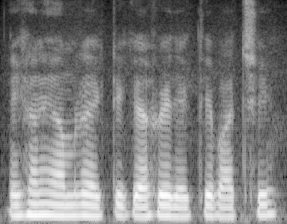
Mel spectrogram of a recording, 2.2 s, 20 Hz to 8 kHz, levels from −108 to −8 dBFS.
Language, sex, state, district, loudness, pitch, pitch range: Bengali, male, West Bengal, Cooch Behar, -15 LUFS, 135 Hz, 130-140 Hz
